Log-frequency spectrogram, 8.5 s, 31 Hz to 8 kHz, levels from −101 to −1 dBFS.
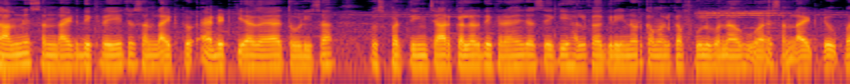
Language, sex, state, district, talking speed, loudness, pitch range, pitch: Hindi, male, Odisha, Nuapada, 275 wpm, -20 LUFS, 105-110 Hz, 105 Hz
